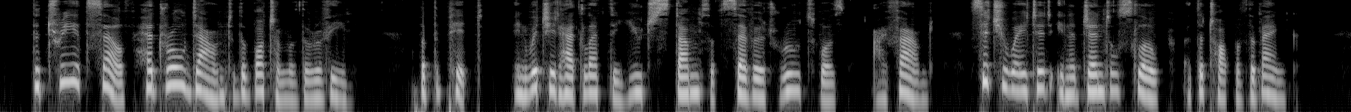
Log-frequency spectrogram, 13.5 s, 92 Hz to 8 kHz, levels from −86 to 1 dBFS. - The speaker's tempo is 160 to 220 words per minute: Yes, average, 180 wpm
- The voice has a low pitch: No, high, 190 Hz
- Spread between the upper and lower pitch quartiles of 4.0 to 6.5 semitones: Yes, average, 4.5 semitones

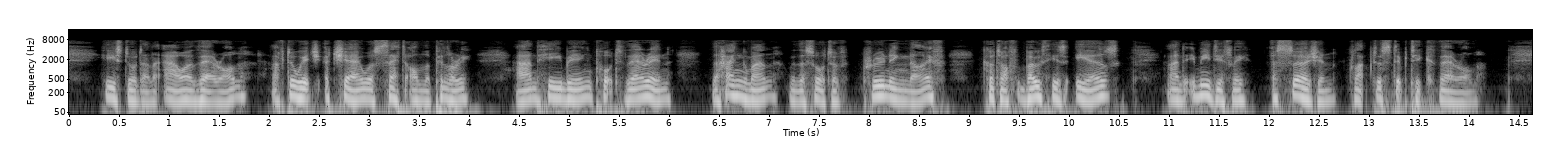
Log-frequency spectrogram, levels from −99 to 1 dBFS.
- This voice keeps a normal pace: Yes, average, 165 wpm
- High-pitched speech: No, low, 125 Hz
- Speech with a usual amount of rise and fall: Yes, average, 3.4 semitones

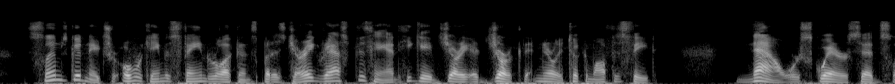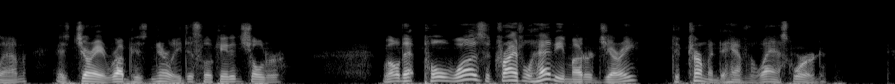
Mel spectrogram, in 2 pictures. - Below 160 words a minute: No, average, 175 wpm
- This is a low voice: Yes, low, 125 Hz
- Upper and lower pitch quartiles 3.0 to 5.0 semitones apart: No, wide, 5.4 semitones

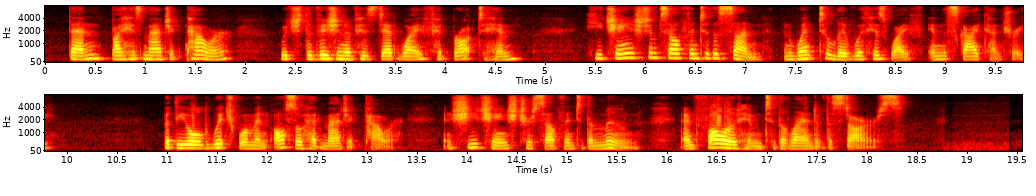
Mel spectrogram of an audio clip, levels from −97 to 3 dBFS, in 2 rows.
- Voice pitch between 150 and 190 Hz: Yes, medium, 185 Hz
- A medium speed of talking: Yes, average, 180 wpm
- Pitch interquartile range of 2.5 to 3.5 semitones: Yes, average, 3.1 semitones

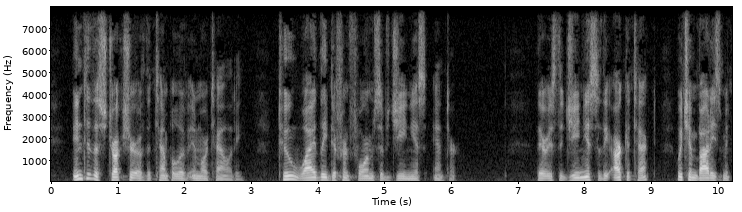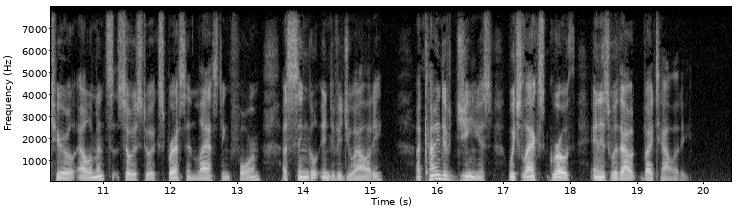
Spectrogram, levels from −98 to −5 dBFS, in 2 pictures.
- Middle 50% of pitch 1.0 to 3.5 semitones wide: No, average, 4.3 semitones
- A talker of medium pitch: No, low, 105 Hz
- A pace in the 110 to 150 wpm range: Yes, average, 140 wpm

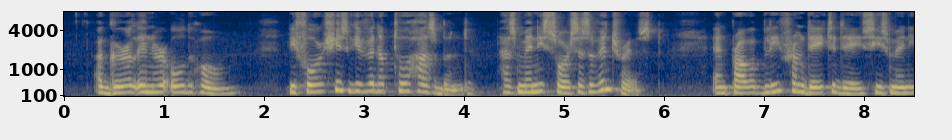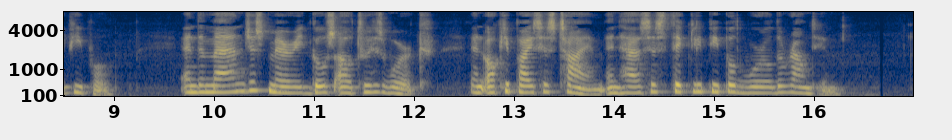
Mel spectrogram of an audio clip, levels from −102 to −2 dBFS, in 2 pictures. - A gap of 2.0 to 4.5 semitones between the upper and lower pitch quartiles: Yes, average, 3.1 semitones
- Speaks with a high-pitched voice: Yes, high, 220 Hz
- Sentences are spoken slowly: No, average, 175 wpm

